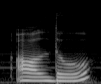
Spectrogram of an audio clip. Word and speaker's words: although: මේ වචන තුනේම spellings GH වලින් ඉවර වුණත් pronounce කරනකොට GH එක silent. though, although, even though.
